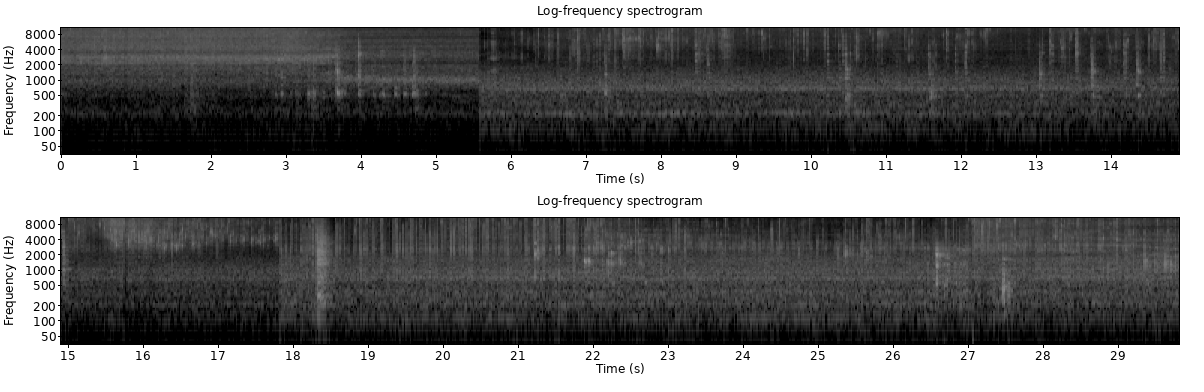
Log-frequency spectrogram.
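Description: Bacon, and later an egg, sizzling and crackling in a hot aluminium stovetop waffle pan, a steady hiss full of small pops. One sharp metallic click about two-thirds of the way through.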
